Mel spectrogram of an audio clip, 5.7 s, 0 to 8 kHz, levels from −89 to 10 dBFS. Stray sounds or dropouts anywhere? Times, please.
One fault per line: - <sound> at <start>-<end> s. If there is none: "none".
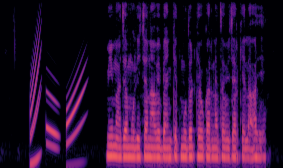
- chirp at 0.6-1.8 s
